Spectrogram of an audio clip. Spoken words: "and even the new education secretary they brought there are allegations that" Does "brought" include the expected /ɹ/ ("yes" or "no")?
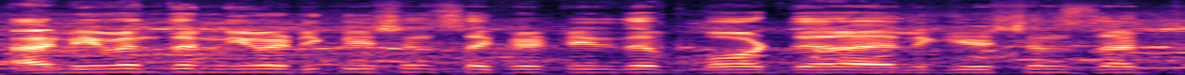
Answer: no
